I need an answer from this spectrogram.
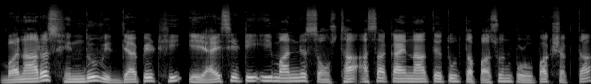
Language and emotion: Goan Konkani, neutral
